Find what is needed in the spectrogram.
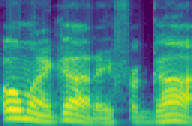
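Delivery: normal talking voice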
